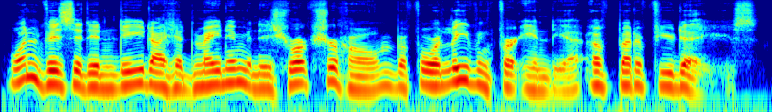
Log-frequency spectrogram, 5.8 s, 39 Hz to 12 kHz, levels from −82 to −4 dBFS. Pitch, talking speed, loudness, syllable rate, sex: 145 Hz, 205 wpm, -17 LUFS, 5.2 syllables/s, male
